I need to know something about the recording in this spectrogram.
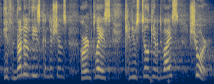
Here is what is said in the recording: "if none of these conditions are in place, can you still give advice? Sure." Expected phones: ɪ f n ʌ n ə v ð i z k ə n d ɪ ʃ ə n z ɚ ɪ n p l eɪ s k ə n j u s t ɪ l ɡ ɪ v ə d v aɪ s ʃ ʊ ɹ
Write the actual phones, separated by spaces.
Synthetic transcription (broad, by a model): ɪ f n ʌ n ə v ð i z k ə n d ɪ ʃ ə n z ɚ ɪ n p l eɪ s k ə n j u s t ɪ l ɡ ɪ v ə d v aɪ s ʃ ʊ ɹ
